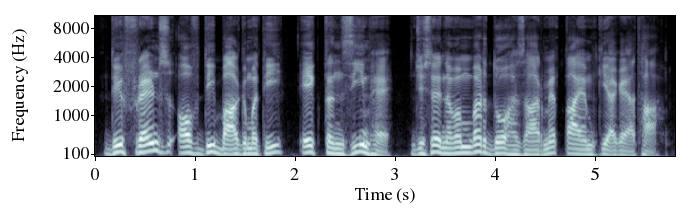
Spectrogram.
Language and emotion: Urdu, neutral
